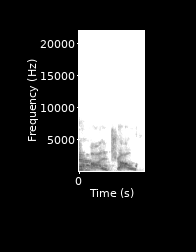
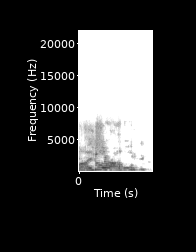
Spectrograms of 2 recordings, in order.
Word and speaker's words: Waltraud: It's called Waltraud. Yeah, So Waltraud. Waltraud, it's a very unusual German name. It's very harsh. It does. I don't look like a Waltraud at all.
